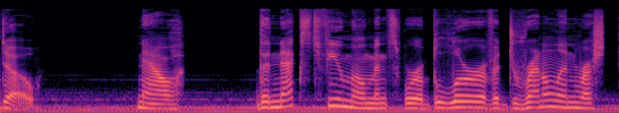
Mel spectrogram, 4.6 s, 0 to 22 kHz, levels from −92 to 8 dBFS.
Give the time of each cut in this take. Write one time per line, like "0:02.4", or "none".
none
